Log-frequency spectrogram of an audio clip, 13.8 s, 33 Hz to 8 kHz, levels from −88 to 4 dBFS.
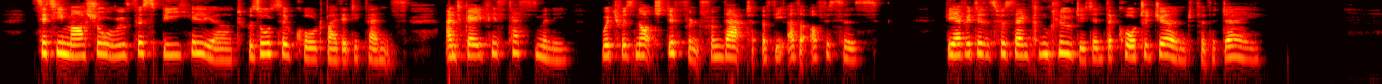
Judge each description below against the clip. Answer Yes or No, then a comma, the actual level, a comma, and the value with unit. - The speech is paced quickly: No, average, 160 wpm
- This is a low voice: No, high, 210 Hz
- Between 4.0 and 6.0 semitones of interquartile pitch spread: Yes, average, 4.3 semitones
